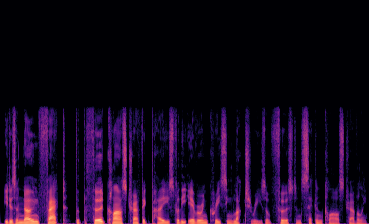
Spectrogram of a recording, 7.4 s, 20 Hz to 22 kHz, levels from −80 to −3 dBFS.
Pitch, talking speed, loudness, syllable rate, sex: 105 Hz, 180 wpm, -22 LUFS, 4.4 syllables/s, male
